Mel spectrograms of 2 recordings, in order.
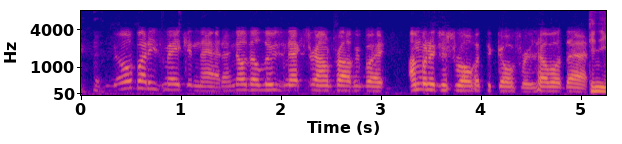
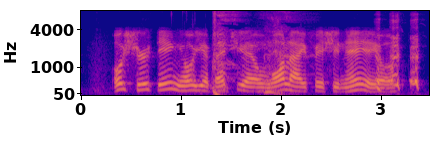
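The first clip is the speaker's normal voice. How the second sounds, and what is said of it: Put-on Minnesota accent. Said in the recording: “Can you give us a quick Minnesota accent? ... Perfect.”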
